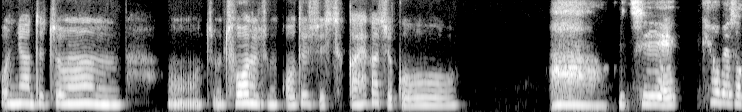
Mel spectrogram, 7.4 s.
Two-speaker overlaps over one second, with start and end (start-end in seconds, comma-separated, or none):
none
